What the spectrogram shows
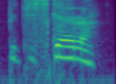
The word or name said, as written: Pitisquera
